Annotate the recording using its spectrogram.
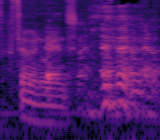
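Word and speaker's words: föhn: It might have been David Whiteman that said that you pronounce phone like Inspector Clouseau says phone, a phone, like phone winds.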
